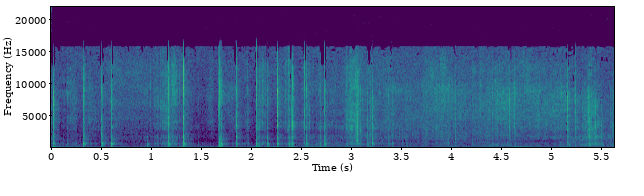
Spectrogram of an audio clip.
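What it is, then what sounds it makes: Plastic syrup bottle. A tall DaVinci vanilla syrup bottle, likely PET plastic and partly full, is held in one hand and tapped with fingernails. Quick, uneven clicky taps with a hollow ring near 600 Hz come first, each dying away almost at once. After about three seconds they give way to softer, quieter tapping and faint handling noise.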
